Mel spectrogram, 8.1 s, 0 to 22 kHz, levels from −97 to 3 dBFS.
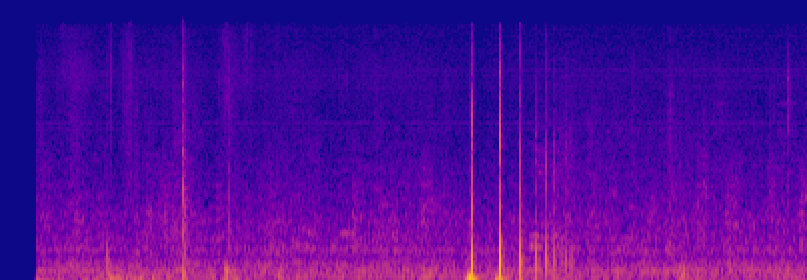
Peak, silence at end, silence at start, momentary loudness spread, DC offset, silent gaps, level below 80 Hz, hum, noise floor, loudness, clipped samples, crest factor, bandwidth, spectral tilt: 0 dBFS; 1.25 s; 1.1 s; 26 LU; under 0.1%; none; -34 dBFS; none; -52 dBFS; -30 LUFS; under 0.1%; 32 dB; 11 kHz; -7 dB/octave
